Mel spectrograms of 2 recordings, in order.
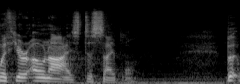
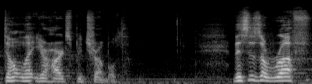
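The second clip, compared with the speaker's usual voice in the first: ordinary delivery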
